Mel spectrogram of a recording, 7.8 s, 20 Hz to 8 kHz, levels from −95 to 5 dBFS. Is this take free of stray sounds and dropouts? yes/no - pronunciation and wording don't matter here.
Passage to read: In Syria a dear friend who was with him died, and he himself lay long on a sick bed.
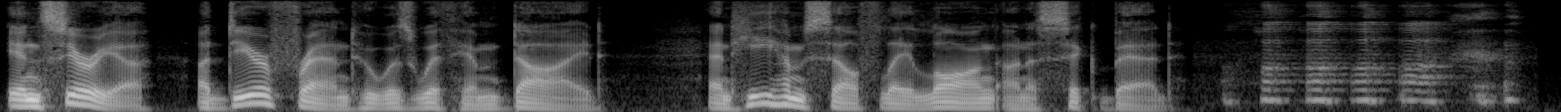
no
